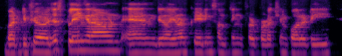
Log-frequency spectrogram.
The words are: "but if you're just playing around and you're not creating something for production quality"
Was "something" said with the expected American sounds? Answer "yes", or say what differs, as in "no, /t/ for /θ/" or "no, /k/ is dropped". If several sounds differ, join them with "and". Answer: no, /t/ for /θ/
